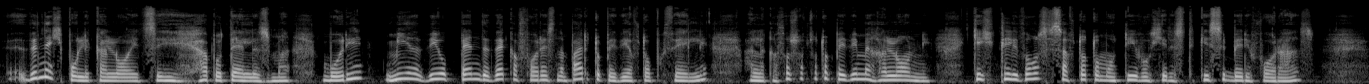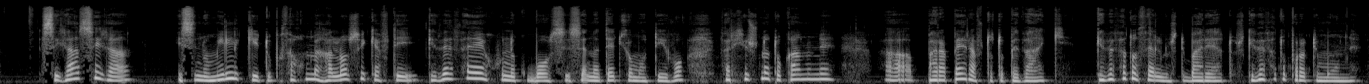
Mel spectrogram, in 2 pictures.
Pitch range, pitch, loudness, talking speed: 175-230 Hz, 195 Hz, -23 LUFS, 165 wpm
